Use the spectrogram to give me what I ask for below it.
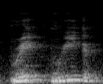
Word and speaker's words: breathe: 자, breathe, B-R-E-A-T-H E가 붙어 있으면 이건 동사고 E가 빠져 있으면 명사죠, 그죠? B-R-E-A-T-H breath라고 하죠. 발음도 다릅니다. 명사형은 breath고 동사형은 breathe입니다.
